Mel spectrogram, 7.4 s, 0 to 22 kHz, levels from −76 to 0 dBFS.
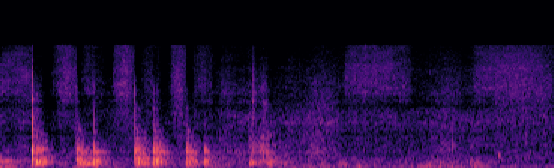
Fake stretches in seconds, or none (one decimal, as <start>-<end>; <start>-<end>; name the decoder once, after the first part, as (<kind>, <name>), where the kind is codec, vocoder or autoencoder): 0.0-1.7 (codec, SNAC); 2.6-3.5; 4.5-6.6

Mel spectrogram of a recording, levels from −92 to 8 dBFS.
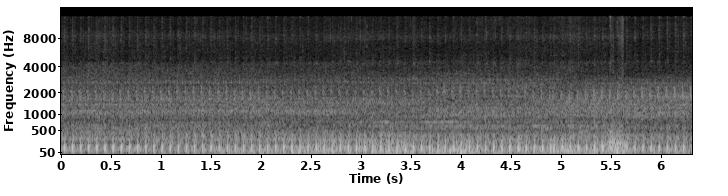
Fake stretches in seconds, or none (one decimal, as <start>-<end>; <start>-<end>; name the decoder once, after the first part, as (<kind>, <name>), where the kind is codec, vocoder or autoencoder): none

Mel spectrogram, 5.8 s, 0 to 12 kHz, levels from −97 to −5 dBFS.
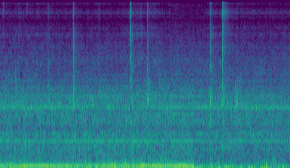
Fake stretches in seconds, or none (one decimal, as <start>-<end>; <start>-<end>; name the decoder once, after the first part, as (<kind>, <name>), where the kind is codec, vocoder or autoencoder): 0.0-3.4 (codec, HILCodec); 4.1-5.8

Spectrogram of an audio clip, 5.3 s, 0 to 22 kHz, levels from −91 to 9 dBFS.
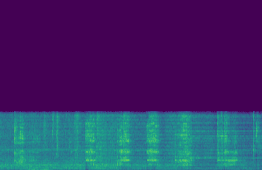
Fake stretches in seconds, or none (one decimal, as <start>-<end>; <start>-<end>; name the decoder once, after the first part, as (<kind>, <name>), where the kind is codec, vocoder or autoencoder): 3.8-5.3 (codec, SNAC)

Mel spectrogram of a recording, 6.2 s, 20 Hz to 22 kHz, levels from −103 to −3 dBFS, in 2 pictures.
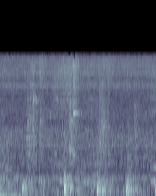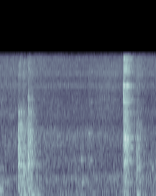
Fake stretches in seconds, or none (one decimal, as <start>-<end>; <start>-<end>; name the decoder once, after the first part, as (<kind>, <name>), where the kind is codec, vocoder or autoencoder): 0.0-0.5 (vocoder, Vocos); 3.3-4.6; 5.4-6.2

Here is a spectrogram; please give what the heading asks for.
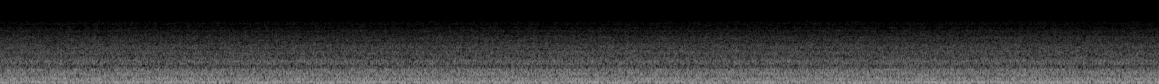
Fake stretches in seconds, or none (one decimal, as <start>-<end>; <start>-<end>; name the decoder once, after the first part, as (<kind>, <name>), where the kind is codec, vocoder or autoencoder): none

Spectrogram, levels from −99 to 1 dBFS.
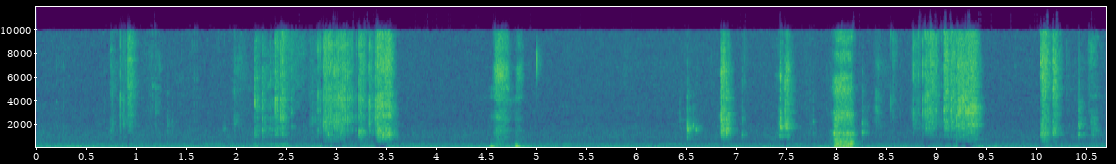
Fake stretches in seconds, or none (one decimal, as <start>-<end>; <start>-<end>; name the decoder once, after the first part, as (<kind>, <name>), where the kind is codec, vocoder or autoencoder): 5.3-7.8 (vocoder, Vocos)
